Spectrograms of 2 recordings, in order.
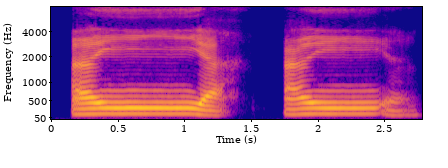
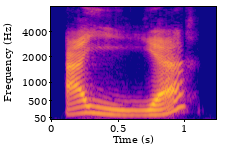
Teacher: Ketika ay, nah, di sini kerasa ya ada sesuatu yang melewati rongga hidung. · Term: idgham bigunnah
